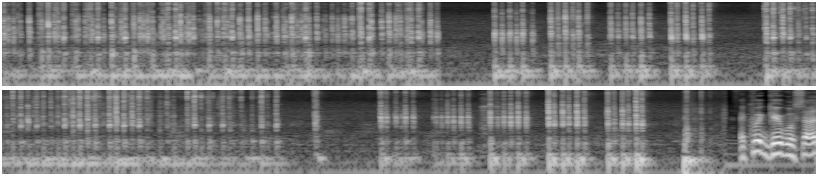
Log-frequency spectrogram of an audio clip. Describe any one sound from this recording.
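Keys clack rapidly on a mechanical keyboard.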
